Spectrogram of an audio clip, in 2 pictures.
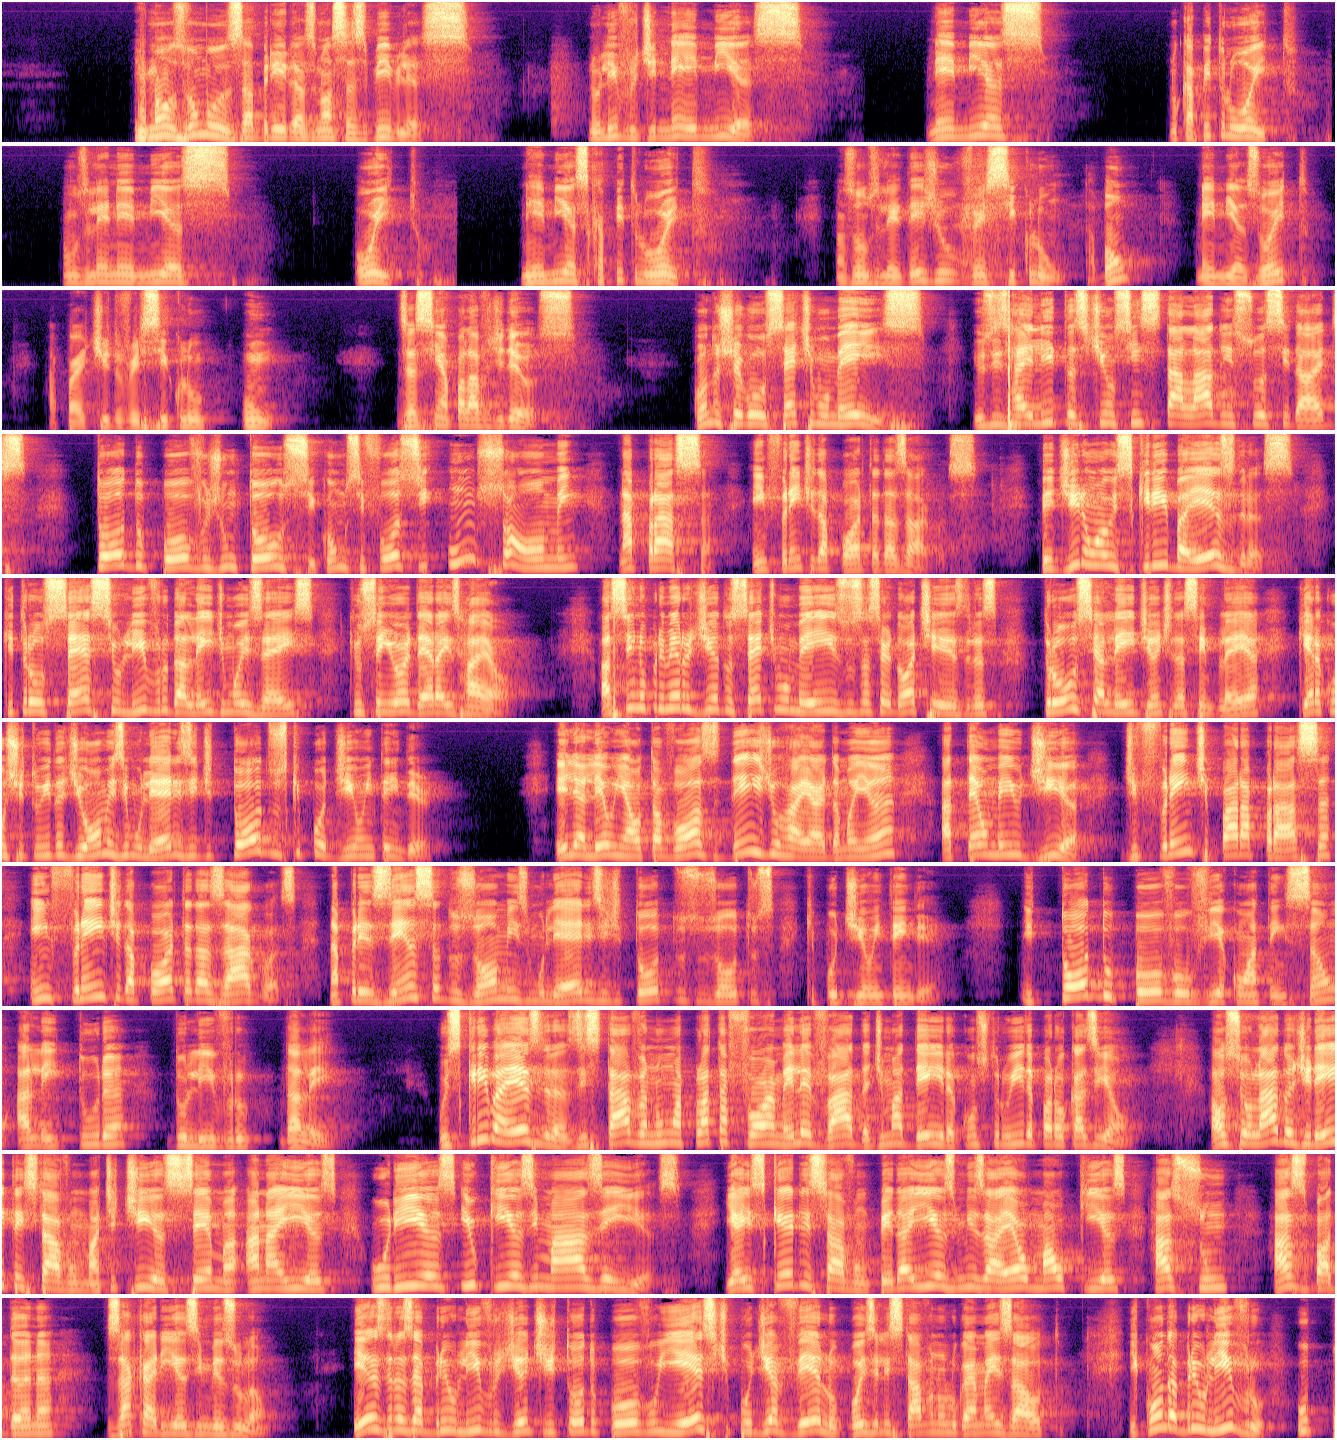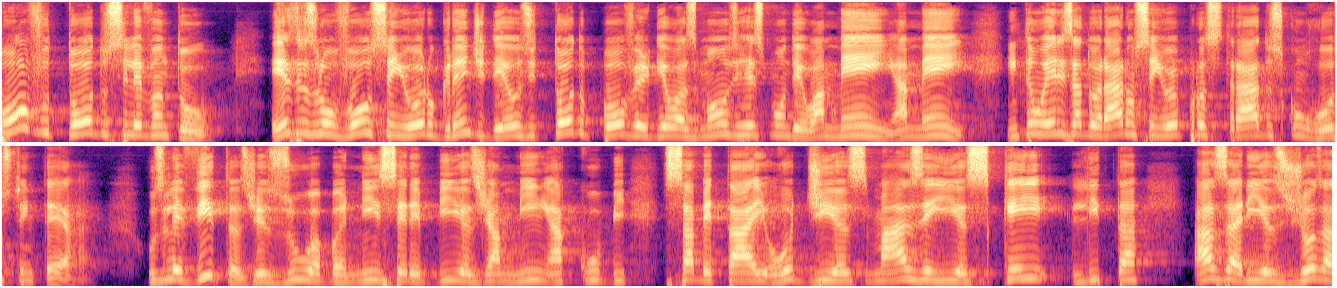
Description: Pregador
